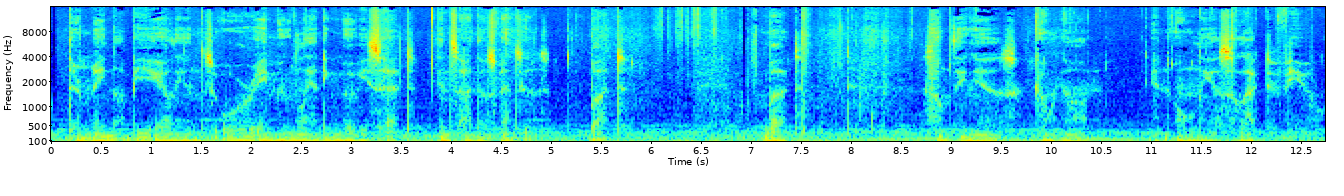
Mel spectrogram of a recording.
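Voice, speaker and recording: A man at a very slow pace, dry with no echo, loud music in the background. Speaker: ASMR creator. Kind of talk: ASMR conspiracy and history talk to camera. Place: home room. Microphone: studio mic.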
